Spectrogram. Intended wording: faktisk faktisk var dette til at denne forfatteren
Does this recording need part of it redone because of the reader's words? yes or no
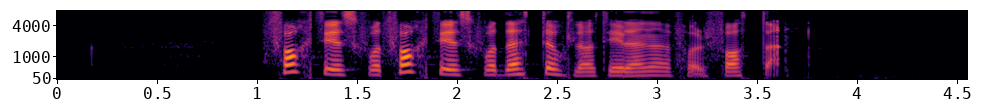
no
